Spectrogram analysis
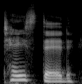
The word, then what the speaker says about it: tasted: 여러분, 여기 taste처럼 t 소리로 끝난 동사, t나 d로 끝나는 동사는가 붙으면 중간에 모음을 하나 넣었습니다. 그래서 tasted 이러면 이상하니까 tasted. Tasted라고이 소리를 넣어서 소리가 두 개예요.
